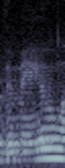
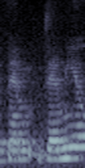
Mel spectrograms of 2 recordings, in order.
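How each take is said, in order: First: Vimeo said vih-MAY-oh; alternative pronunciation. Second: Vimeo said VIM-ee-oh; first pronunciation. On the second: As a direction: say Vimeo with the stress up front, VIM-ee-oh. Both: Shown as a demonstration. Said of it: "however you pronounce it".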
